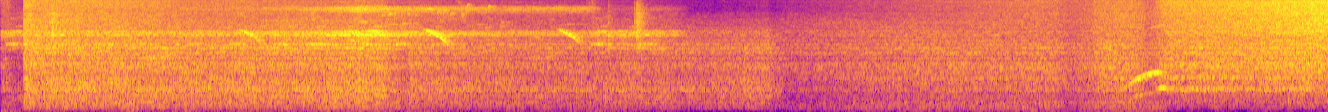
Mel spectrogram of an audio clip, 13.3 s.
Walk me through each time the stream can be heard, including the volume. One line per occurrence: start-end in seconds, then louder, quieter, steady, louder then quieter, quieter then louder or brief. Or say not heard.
0.0-13.2 quieter then louder.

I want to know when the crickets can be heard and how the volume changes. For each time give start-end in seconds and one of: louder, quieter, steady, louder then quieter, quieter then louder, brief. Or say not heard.
0.0-6.9 louder then quieter.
